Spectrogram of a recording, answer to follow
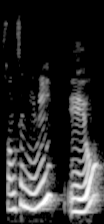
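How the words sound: The final syllable goes up high in pitch. It asks a question. "थोड़ा सा उसको हाई कर रही हूँ।"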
